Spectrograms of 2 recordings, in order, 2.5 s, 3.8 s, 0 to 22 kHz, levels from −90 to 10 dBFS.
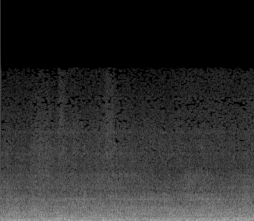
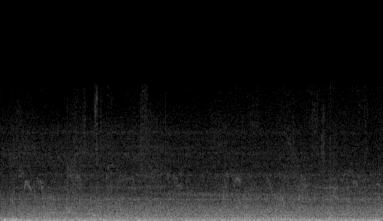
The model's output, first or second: first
